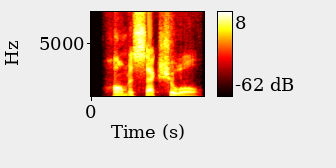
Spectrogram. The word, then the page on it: homosexual: American English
